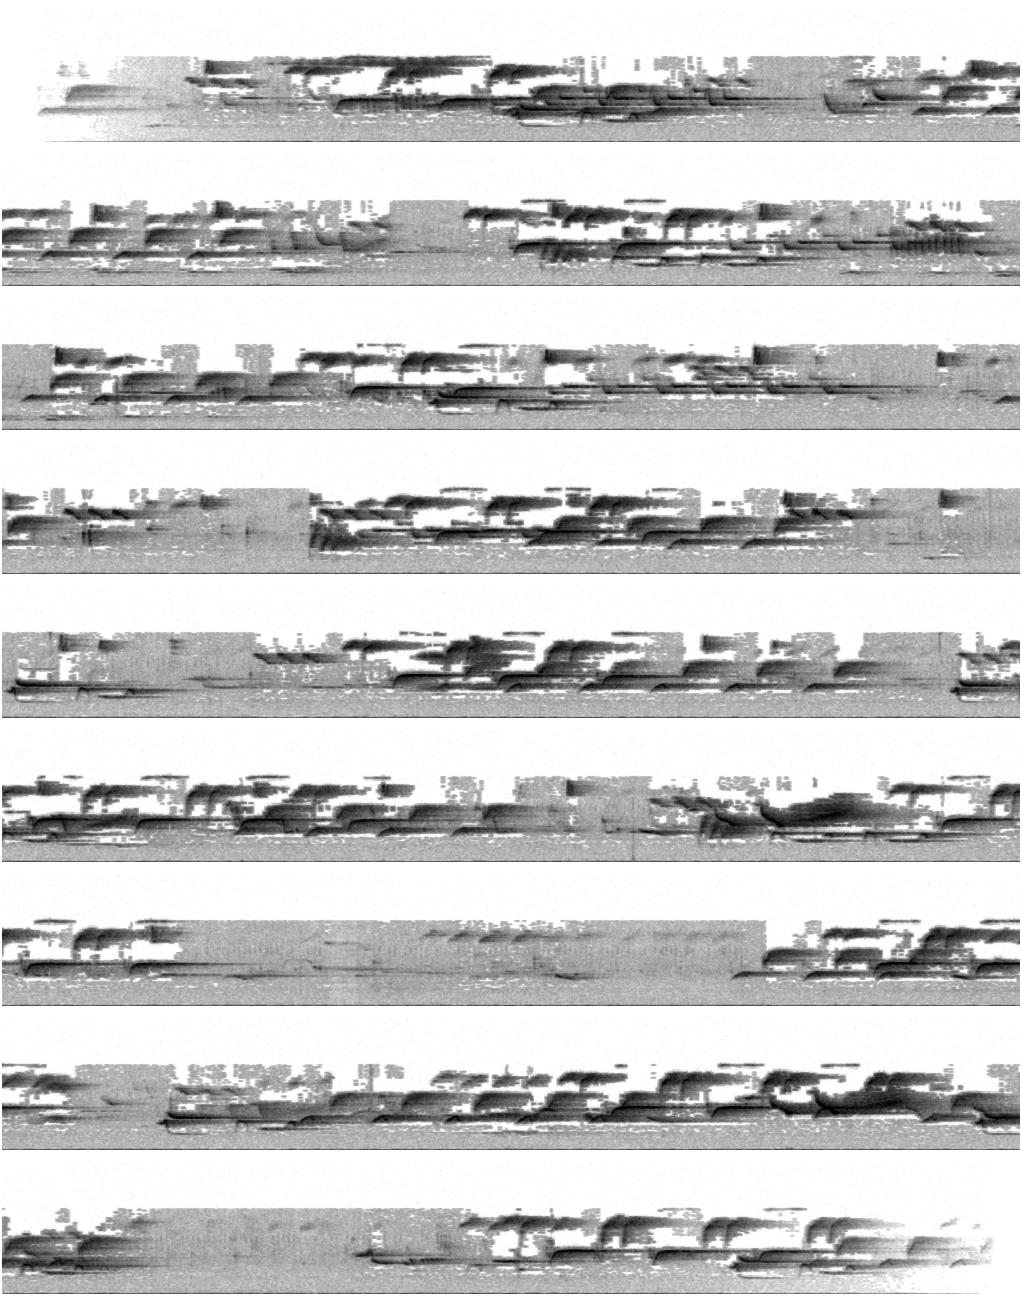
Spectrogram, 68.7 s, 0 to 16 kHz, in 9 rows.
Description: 囀り　Singing
日光市稲荷川中流　alt=730m  HiFi --------------
Mic.: Sound Professionals SP-TFB-2  Binaural Souce
コガラ・ヒガラ・キビタキ・コゲラ・シジュウカラ・センダイムシクイ・ウグイス・ハシブトガラス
